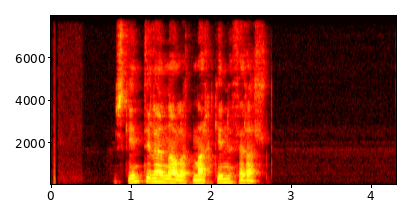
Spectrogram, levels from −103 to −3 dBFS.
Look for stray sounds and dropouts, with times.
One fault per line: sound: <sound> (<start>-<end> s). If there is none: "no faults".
no faults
